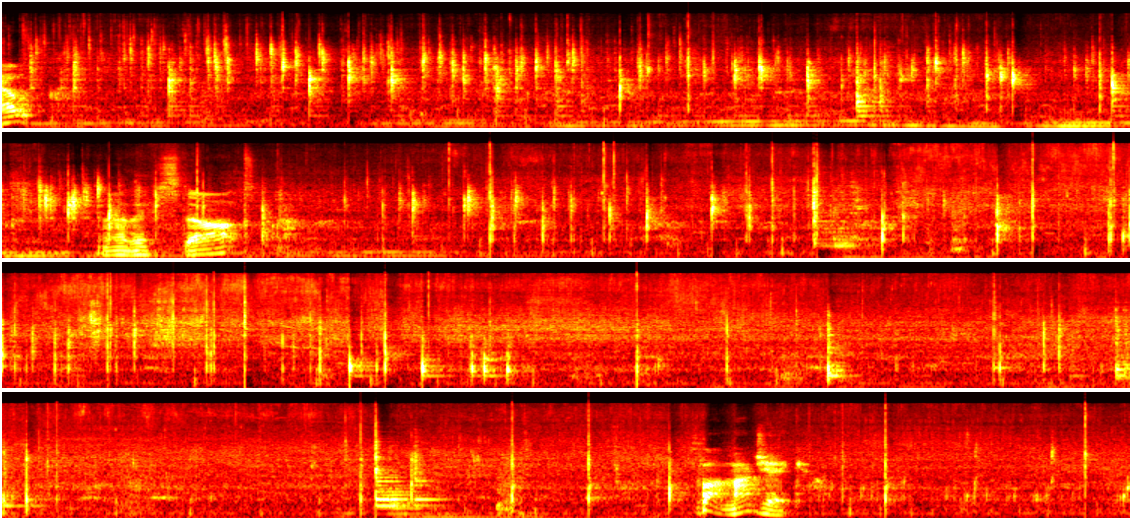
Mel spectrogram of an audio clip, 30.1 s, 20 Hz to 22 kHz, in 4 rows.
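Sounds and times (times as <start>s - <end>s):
pork skins sizzling in hot oil: 0.0s - 30.0s.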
